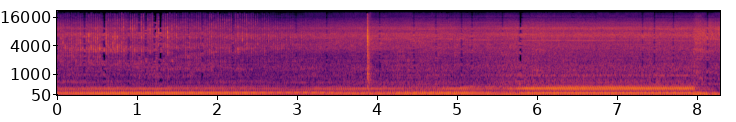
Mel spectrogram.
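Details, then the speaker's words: Toyota Camry demolition derby car, previously a no-start with crusty coil packs, now running: even four-cylinder hum with light revs, no misfire, runs amazing; power wire found rubbing the throttle cable, to be rerouted. "But you know what? Steven did a great job. This thing runs amazing. The garbage car runs amazing."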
